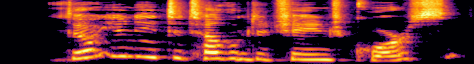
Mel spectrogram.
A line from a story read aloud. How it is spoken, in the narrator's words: Celeste murmured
